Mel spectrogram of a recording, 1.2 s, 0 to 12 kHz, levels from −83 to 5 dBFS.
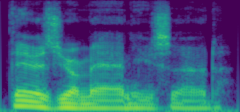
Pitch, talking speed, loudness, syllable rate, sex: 90 Hz, 250 wpm, -15 LUFS, 5.9 syllables/s, male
